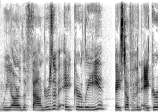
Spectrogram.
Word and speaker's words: Acrely: We are the founders of Acrely.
